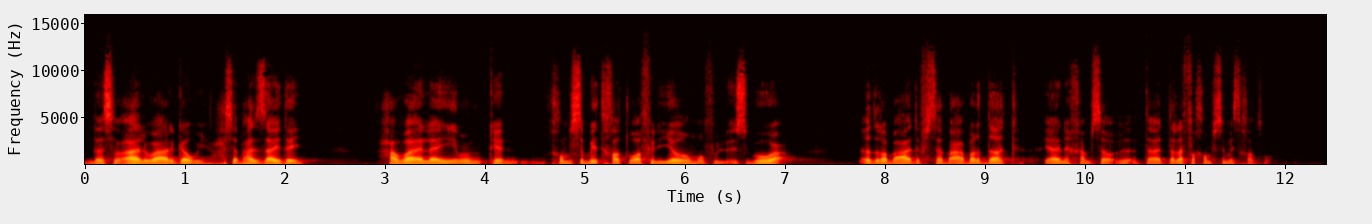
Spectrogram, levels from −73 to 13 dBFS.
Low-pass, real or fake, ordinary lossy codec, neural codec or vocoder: 14.4 kHz; fake; MP3, 64 kbps; autoencoder, 48 kHz, 32 numbers a frame, DAC-VAE, trained on Japanese speech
